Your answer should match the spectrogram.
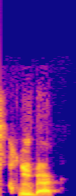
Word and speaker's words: Klubeck: my my last name's Klubeck.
